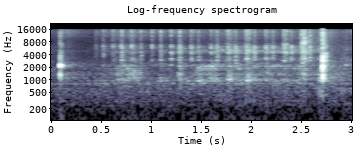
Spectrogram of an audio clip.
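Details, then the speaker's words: Innokin Coolfire 4 vape mod shaken hard: quick light plastic-and-metal clicks about eight a second from loose fire button and top cap; rattle only heard when shaken, not in normal vaping. "the only time you hear it is when you do that when you're using it you don't hear any button rattles unless your normal way that you vape is is like this"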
